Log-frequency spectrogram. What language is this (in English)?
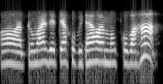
Assamese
